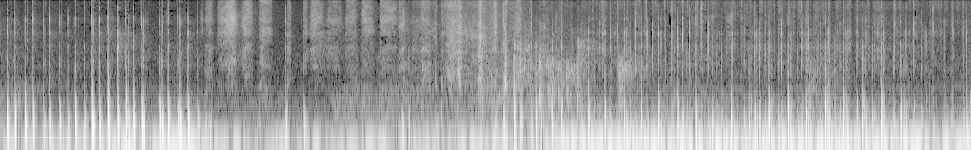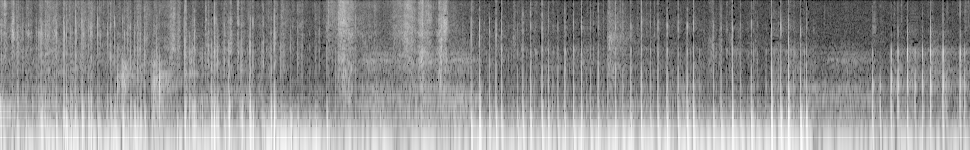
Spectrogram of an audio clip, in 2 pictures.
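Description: A small grey whiteboard eraser with a plastic body and felt pad is held in both hands while fingertips and nails scratch and tap it. Dense, irregular scratching and rapid light tapping run almost continuously, with a heavy low, muffled thump and short dry hits that die away immediately.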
